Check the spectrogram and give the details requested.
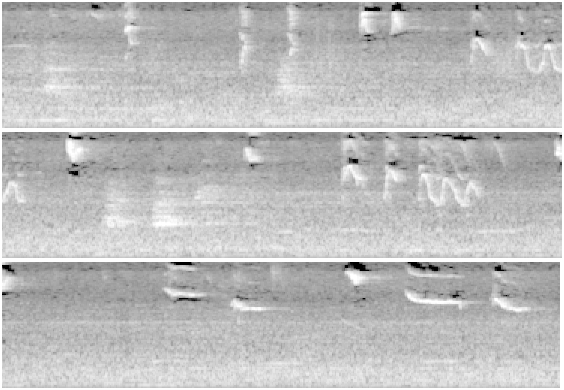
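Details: Captive ringed rufous-collared sparrow (tico-tico) singing a little after being worked, giving thin high whistled notes and short downslurred chirps scattered through the clip, with a zigzag trill near the middle over steady low background hum.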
